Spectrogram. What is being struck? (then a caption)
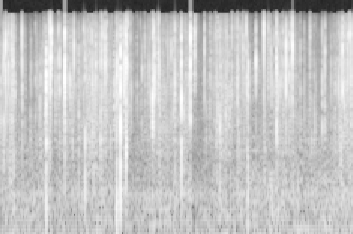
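Thin plastic tissue-pack wrapper. A soft, mostly empty small blue plastic wrapper from a Tempo tissue pack is crinkled, squeezed and stretched with the fingertips. It makes a steady run of bright, crackly crinkles and sharp little snaps with almost no low end. Each crackle stops at once, with no ring after it.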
